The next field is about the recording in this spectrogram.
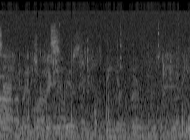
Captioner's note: indistinct chatter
